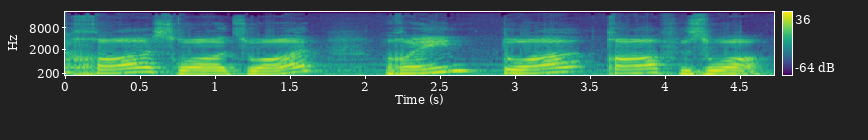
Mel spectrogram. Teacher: یاد رکھیں 7 ایسے حروف ہیں جو ہر صورت میں پر پڑھے جاتے ہیں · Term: حروف مستعلیہ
